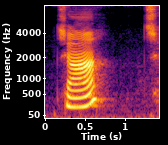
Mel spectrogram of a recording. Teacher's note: దవడ భాగంతో పుట్టే అక్షరాలను తాలవ్యాలు అనేసి పిలుస్తామండి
